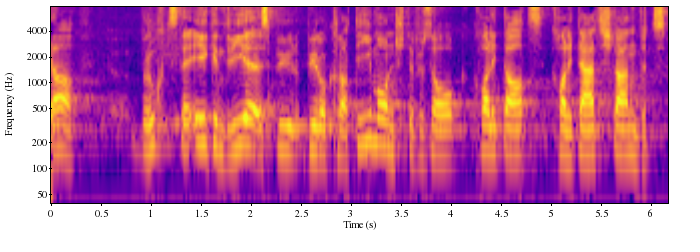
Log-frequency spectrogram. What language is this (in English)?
Swiss German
